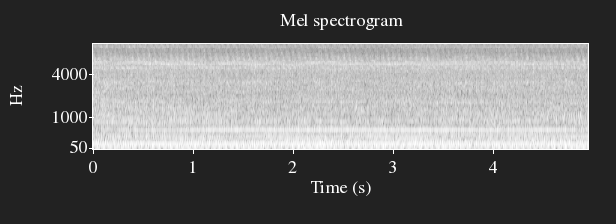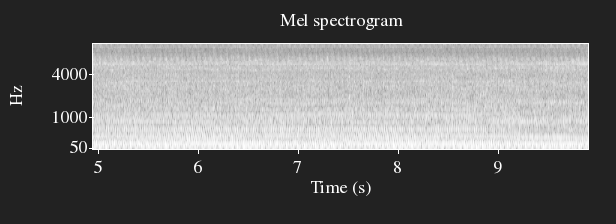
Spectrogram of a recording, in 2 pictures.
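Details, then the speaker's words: Two air compressors together filling bottles replacing original 100 L tank: steady low hum with fast even pump beat, no knocks or squeals; both running normally. "Donc là, on l'entend se remplir. J'ai la possibilité donc de mettre le deuxième compresseur pour amorcer l'installation plus vite. Voilà, là j'ai les deux compresseurs qui tournent."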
